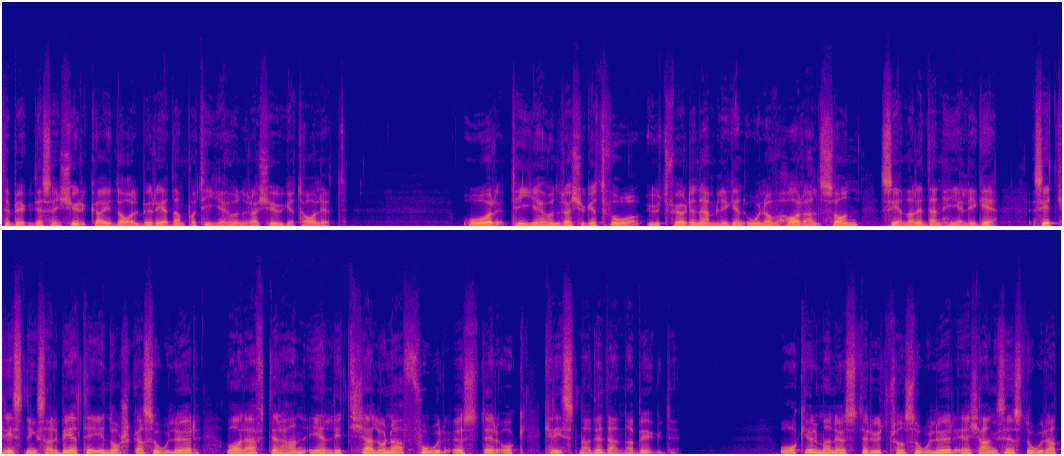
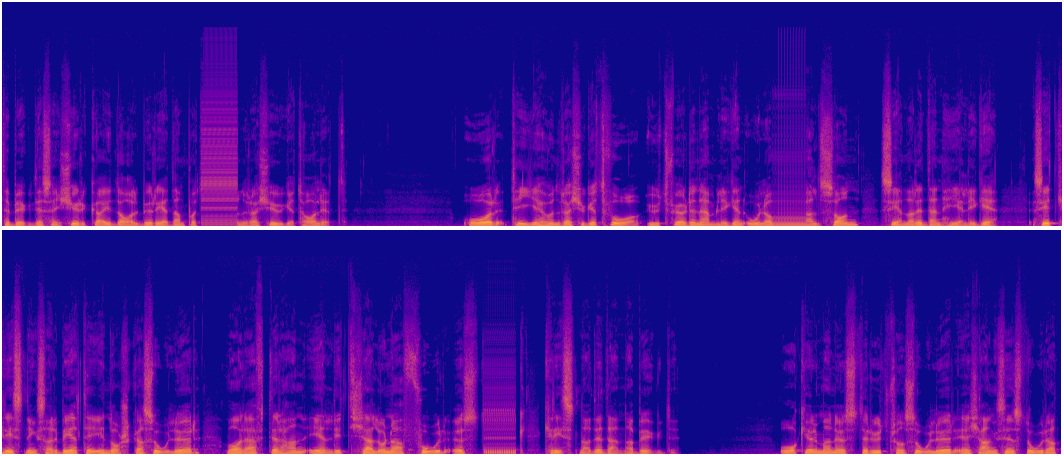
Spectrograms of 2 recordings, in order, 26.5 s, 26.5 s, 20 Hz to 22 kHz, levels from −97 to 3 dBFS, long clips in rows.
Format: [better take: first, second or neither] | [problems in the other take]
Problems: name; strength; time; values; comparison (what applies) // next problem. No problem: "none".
first | audio freezing; at 2.5 s, at 9.5 s and at 19 s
